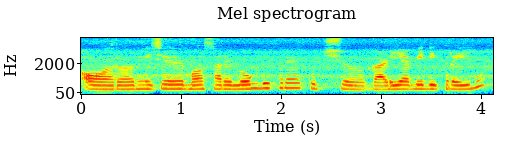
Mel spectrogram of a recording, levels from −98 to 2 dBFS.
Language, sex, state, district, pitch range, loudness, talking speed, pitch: Hindi, female, Gujarat, Valsad, 175-190 Hz, -17 LUFS, 205 wpm, 180 Hz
